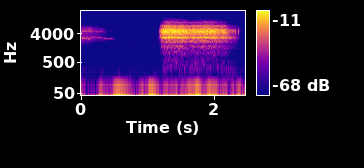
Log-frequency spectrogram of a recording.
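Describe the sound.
A deep inhalation through the nose, taken while smelling a scented hair-care product on someone's hands. A short soft breath comes first, then a long, steady airy hiss of about a second.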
